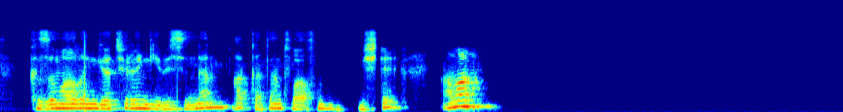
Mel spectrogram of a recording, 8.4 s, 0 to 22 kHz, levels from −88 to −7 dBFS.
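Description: At 0.84 s and again at 1.77 s there is a tiny forward jump in the speech rather than any silence. The first skips perhaps a millisecond or two, the second a few milliseconds. Both are most likely a dropped buffer (overrun): the software failed to read the samples before the hardware wrote over them, so that slice vanished and the audio on either side was spliced together.

From 3.75 s to 3.81 s the speech fades out fast and drops to silence for 60 ms before resuming. This is a handover gap. While the call switched from one network to another, no speech frames got through, so the decoder briefly faded the output and then had nothing to play until the new link delivered audio. Whatever was said in that window is gone.

When the sound returns at 3.81 s it is audibly duller and rougher, and it stays that way to the end. This is a fallback to narrowband. Before the gap, the call ran on AMR wideband (HD Voice) at a high rate, with crisp upper frequencies. 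After the handover it drops to AMR narrowband at 12.2 kbit/s, which carries nothing above 4 kHz. That removes the sibilance and air that had made the speech sound present.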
